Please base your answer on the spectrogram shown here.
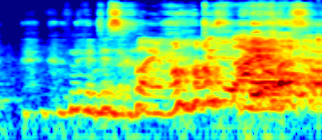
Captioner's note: laughs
